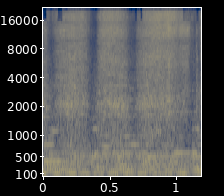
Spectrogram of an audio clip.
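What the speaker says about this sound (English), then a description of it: "I'm just gonna run the sandpaper across there" Sandpaper rubbed back and forth across a wooden caddy to strip off wax, a close, dry scratchy rasp in quick repeated strokes with brief pauses between passes.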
